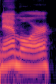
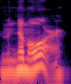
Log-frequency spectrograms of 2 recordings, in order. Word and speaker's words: Namor: Although honestly, I am enjoying Neymar. According to Chip Zdarsky, pronounced Namor.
